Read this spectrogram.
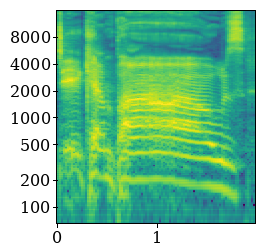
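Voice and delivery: slow, drawn-out creature moan, rising high; monster moan. Retold or imitated. Imitating the monster groaning its own name at length. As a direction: groan the name like a rotting beast. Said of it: "he's just going".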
